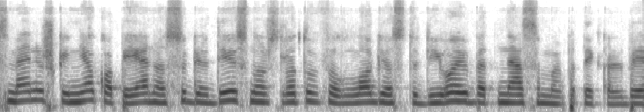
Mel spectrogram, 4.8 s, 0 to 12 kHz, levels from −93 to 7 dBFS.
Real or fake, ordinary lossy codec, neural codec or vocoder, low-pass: fake; Opus, 16 kbps; vocoder, 22.05 kHz, 80 mel bands, Vocos; 9.9 kHz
